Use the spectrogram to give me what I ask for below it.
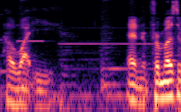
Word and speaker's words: Hawaii: Like we kind of say it as though it's going to be two syllables. But then we realize like, oh no, there's three syllables in that. We're like Hawaii.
